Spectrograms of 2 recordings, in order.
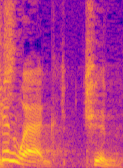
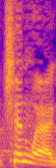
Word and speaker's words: chinwag: it's actually very literal it's not whack chin chin chin what did I mispronounce it I think that's what I never would have gotten it wrong Oh couldn't understand the thick British I did that in slow-mo yeah yeah chin wag of course yes that does sound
